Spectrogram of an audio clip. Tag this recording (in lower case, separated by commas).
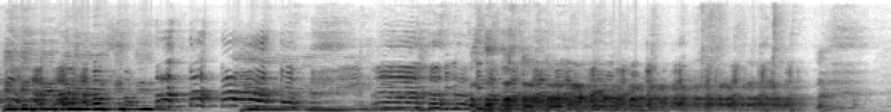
human voice, laughter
